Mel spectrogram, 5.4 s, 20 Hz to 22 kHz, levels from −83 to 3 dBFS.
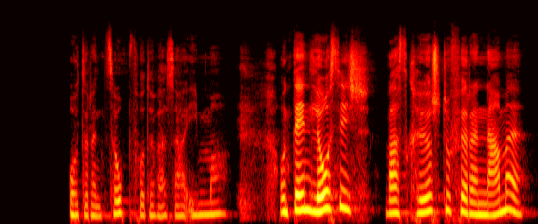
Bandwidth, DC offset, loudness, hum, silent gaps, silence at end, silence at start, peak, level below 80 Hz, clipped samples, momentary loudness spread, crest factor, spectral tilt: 13 kHz; under 0.1%; -23 LUFS; none; none; 0.15 s; 0.7 s; -2 dBFS; -66 dBFS; under 0.1%; 16 LU; 22 dB; -4.5 dB/octave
